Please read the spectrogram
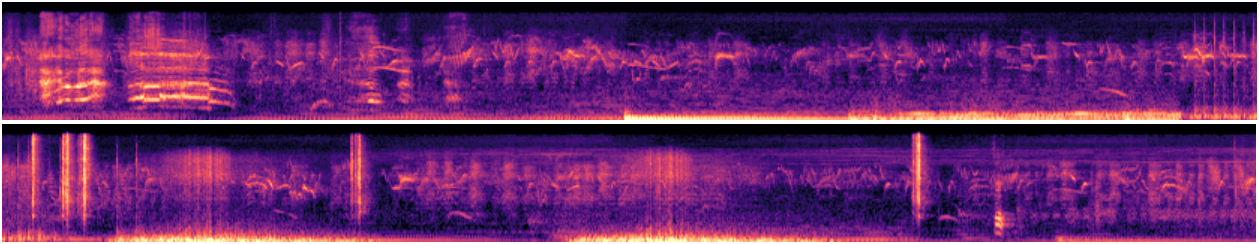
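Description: Film score: a low, sustained music bed that starts abruptly about six seconds in and swells twice, over steady birdsong. A few sharp clicks cut through it.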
